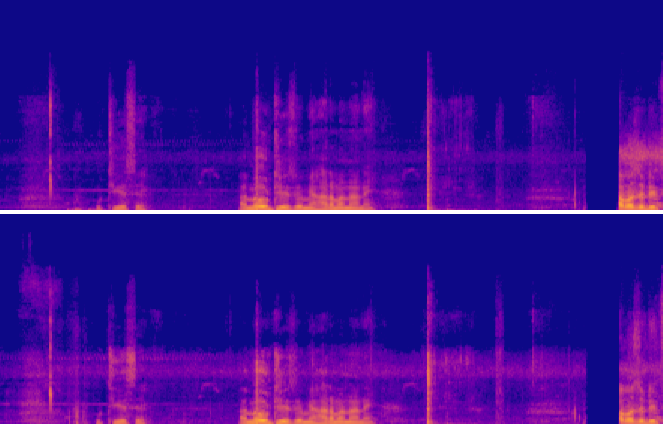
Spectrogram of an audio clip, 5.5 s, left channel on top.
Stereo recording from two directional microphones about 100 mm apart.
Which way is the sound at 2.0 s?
20° left (ahead or behind).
